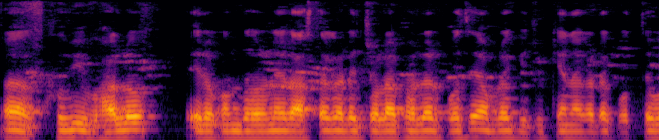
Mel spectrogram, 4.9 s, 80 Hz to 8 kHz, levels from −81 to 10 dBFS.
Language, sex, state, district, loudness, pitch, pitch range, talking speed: Bengali, male, West Bengal, Kolkata, -16 LUFS, 110 Hz, 105-110 Hz, 170 wpm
